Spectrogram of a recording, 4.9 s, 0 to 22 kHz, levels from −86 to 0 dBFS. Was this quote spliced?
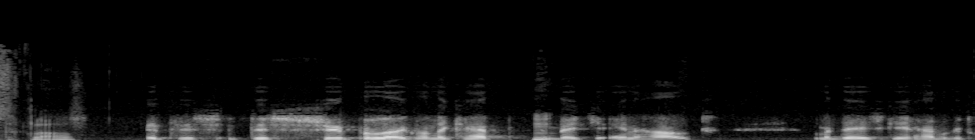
yes; 1 cut; at 2.7 s

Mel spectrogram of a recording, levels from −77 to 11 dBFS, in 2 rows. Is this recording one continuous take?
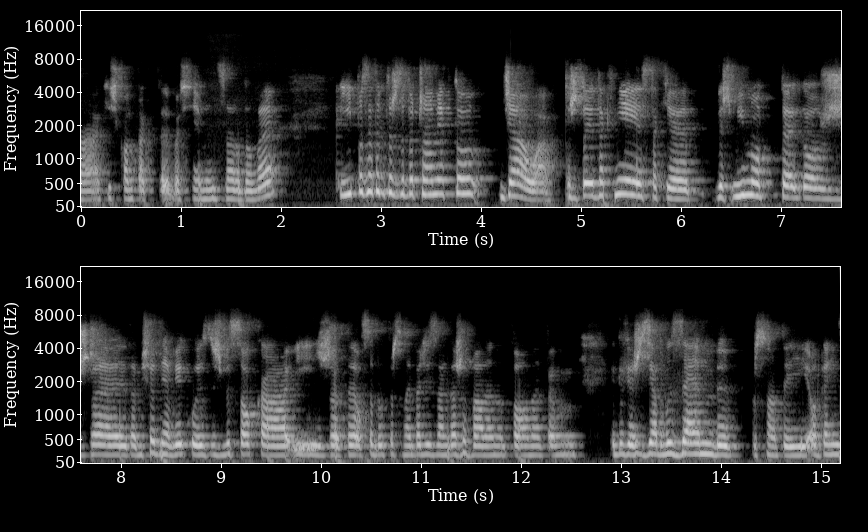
yes; 0 cuts

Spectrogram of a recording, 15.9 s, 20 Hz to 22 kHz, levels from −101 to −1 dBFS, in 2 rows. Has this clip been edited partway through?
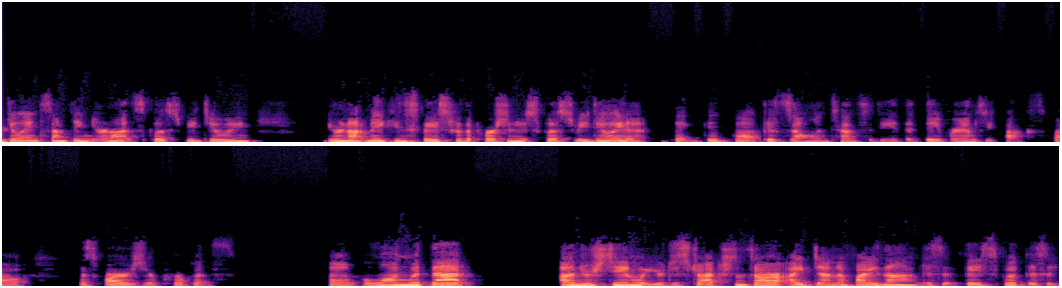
yes; 1 cut; at 4.9 s

